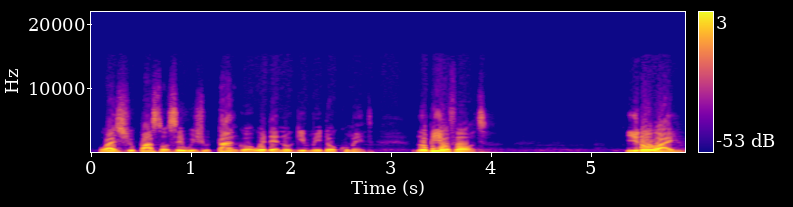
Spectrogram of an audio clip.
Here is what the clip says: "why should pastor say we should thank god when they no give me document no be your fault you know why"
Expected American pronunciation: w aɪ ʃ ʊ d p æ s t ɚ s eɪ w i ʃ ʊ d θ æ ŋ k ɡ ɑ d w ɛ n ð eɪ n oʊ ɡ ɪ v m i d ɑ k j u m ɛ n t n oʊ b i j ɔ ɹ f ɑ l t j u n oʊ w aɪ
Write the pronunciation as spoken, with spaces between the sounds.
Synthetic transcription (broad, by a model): w aɪ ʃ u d p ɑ s t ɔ s eɪ w i ʃ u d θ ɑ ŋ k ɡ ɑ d w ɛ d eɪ n oʊ ɡ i v m i d ɑ k j u m ɛ n t n oʊ b i j ɔ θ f ɑ t j u n oʊ w aɪ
